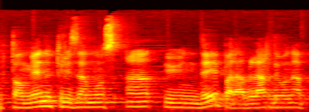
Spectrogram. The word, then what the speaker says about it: un: Un es un sonido nasal. De hecho, cuando lo pronuncian, el paladar blando de su boca está bajando y así eso hace que el aire pasa por su nariz.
